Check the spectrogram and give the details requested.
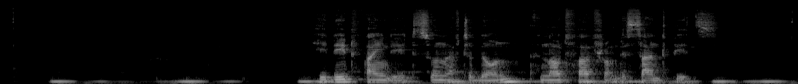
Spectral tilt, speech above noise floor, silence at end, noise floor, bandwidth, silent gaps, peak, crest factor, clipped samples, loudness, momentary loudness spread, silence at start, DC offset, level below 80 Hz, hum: -5 dB/octave; 45 dB; 0 s; -79 dBFS; 15 kHz; none; -16 dBFS; 20 dB; under 0.1%; -36 LUFS; 13 LU; 0.5 s; under 0.1%; -58 dBFS; none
